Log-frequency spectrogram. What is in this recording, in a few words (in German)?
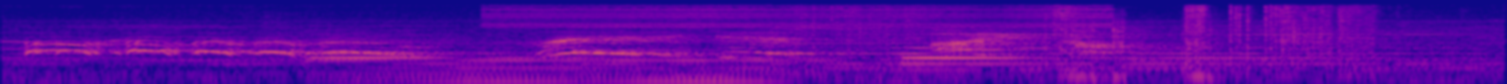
Weihnachtsstimme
